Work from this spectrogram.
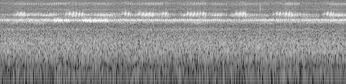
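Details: Steady shrill cricket chorus at night with quick repeated chirps and two brief louder notes early on, otherwise uniform and free of other sounds.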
